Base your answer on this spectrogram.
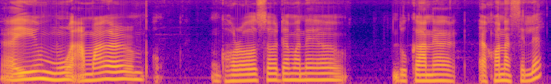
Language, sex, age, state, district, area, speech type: Assamese, female, 45-60, Assam, Biswanath, rural, spontaneous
